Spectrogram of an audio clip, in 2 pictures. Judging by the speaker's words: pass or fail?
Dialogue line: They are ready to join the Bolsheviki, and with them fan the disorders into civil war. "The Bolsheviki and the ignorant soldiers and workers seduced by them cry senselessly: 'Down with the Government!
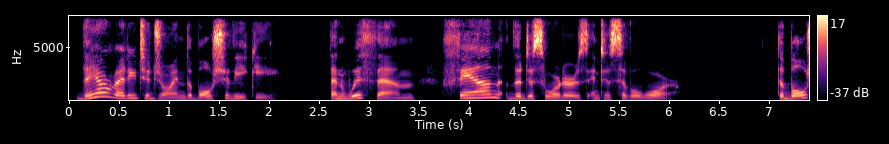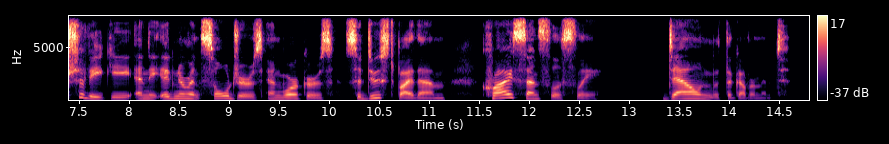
pass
